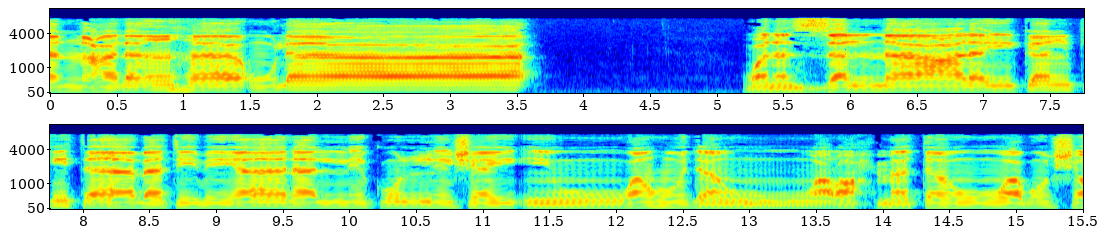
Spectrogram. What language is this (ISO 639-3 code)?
ara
